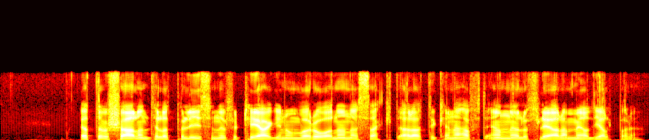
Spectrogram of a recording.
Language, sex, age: Swedish, male, 21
